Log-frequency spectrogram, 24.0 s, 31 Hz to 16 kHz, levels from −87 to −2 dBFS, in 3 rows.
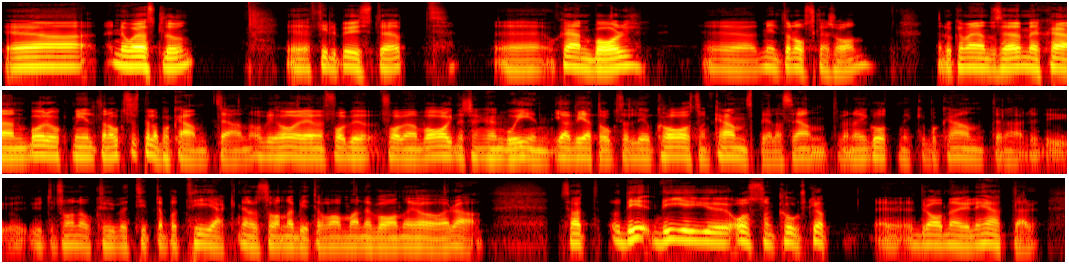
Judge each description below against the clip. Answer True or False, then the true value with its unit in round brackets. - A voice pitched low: True (115 Hz)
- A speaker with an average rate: False (210 wpm)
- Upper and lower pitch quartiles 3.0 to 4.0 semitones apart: True (3.5 semitones)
